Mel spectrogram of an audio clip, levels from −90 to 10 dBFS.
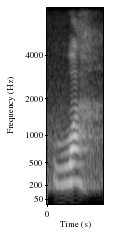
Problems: constant background noise, low volume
